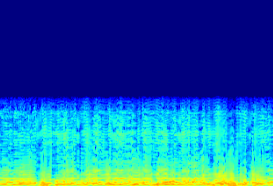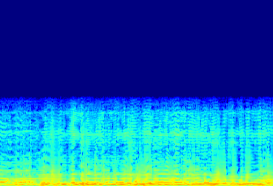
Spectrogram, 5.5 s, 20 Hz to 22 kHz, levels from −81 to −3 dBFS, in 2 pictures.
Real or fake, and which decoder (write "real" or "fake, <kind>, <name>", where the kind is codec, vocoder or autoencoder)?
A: fake, vocoder, BigVGAN v2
